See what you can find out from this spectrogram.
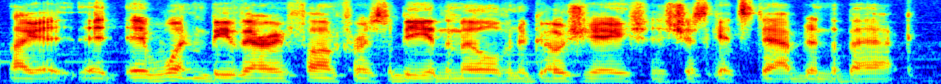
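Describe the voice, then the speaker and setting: A man's voice: lowish voice, monotone, quick pace, sharp tone, rough recording. A man playing a tabletop roleplaying game, chatting in a casual, slangy way.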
